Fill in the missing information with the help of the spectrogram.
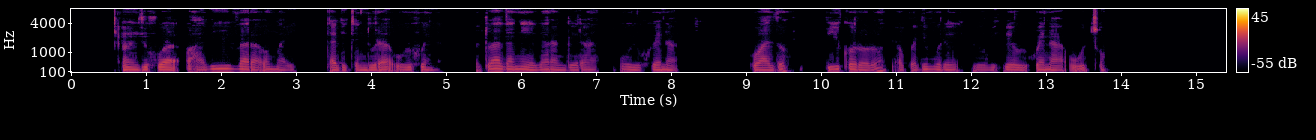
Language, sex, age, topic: Oshiwambo, male, 25-35, agriculture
